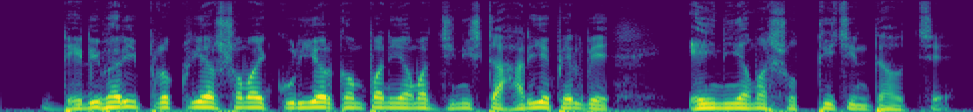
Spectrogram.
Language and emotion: Bengali, fearful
